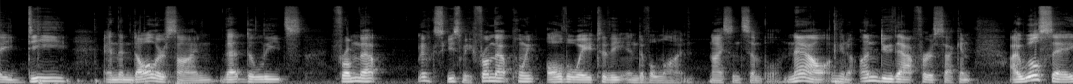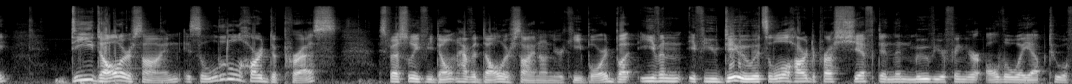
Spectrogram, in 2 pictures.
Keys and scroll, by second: 0.1 d, 1.0 $, 8.1 u, 11.3 d, 11.6 $, 14.0 u.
